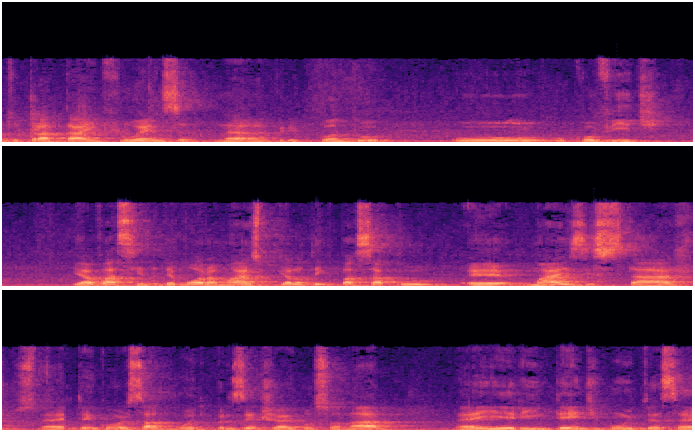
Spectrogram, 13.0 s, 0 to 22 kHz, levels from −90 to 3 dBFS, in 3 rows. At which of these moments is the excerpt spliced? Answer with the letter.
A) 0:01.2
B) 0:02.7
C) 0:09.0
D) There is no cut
C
